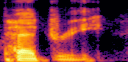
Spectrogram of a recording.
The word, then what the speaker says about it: Pedri: It's actually pronounced Pedri.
